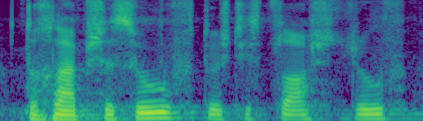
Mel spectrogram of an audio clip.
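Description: A man's voice: on the low side, steady tone, normal speed, a little mellow. A man preaching a sermon, earnest and given to repeating his phrases. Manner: earnest, repeats phrases and restarts, acts out quoted inner voices.

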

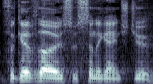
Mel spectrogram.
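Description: A man telling his story in short, measured phrases, pausing between lines so they can be interpreted. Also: fairly low pitch, fairly bright tone. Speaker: guest speaker giving testimony. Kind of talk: emotional spoken testimony, paused for interpreter.

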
